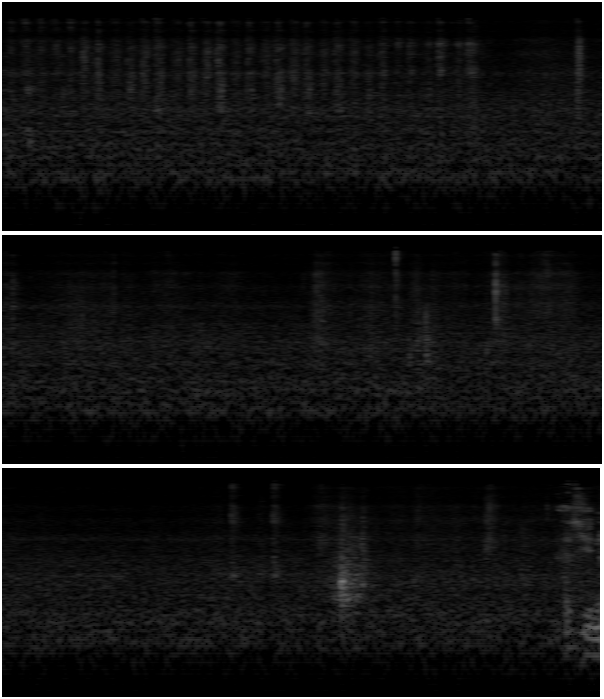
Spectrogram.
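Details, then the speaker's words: Surgical rasp manually filing down the bony bunion bump on a patient's foot, producing steady dry scraping and rasping strokes for a couple of minutes as white bone paste emerges until the protrusion is eliminated; surgical bone rasping. "this will go on for a couple of minutes until the bony protrusion is completely eliminated"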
